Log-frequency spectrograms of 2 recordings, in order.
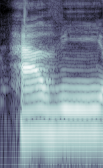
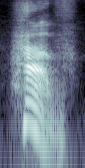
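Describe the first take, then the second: First: An extra vowel sound follows the V. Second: No vowel sound follows the V. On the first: The speaker calls it wrong. "Never have-y or anything like this" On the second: The speaker calls it right. "The E is silent"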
